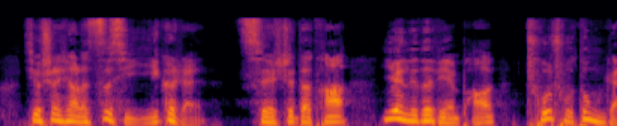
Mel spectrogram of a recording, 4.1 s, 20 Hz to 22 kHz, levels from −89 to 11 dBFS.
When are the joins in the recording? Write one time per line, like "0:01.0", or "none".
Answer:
0:01.5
